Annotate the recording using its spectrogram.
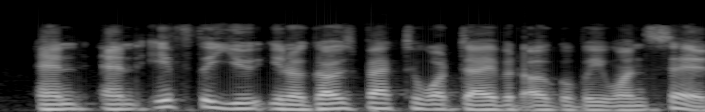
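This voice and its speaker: A man's medium-pitched voice in a South African accent, at a moderate pace with ordinary pitch variation. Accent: pseudo South African. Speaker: marketing panelist. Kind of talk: panel discussion. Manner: halting, repeats words.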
